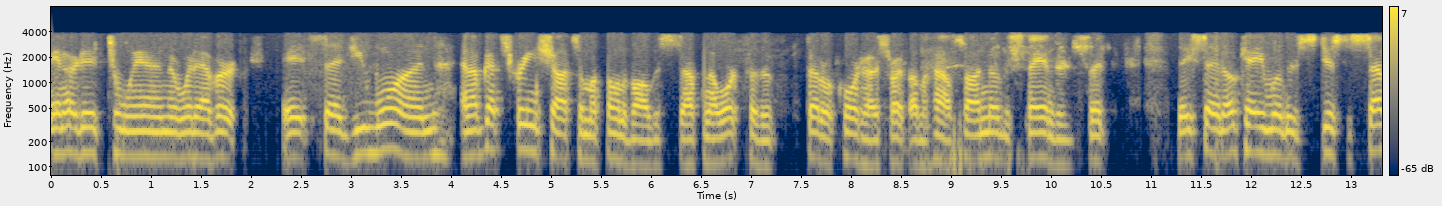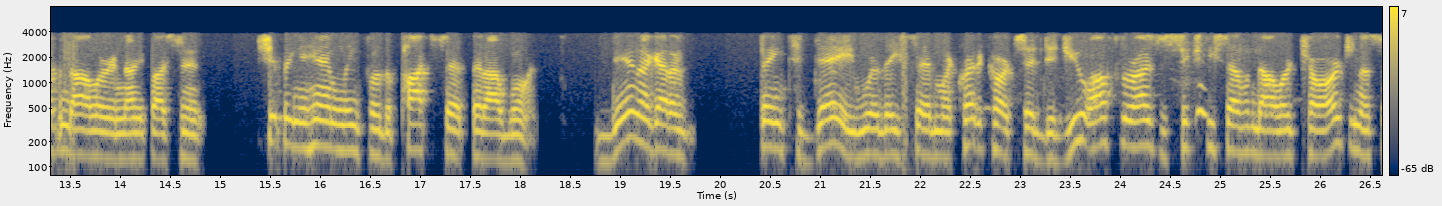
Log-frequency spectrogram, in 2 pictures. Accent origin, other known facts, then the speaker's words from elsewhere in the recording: the South, United States; I was raised in the South, so I will gladly speak to your supervisor, Miss Madison.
